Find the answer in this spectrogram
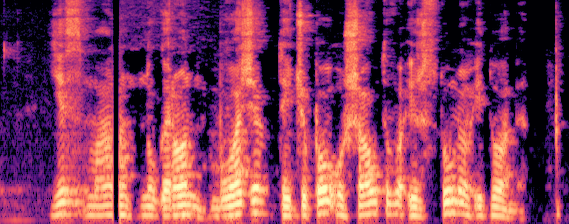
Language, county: Lithuanian, Klaipėda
